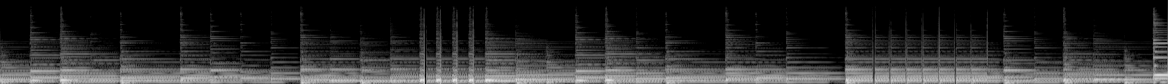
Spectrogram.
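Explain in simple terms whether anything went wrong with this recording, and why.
The CD got stuck on one turn. A scratch kept knocking the laser back one track at the same point on each spin of the disc, so the player replayed the same short piece instead of moving on. You hear this as a fast, even stutter: a slice about 0.16 s long repeats, with a brief dropout at each jump. It happens four times from 4.24 to 4.90 s, then seven times from 8.73 to 9.87 s.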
